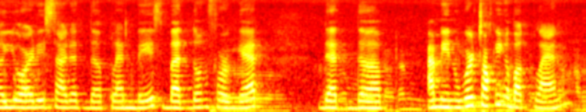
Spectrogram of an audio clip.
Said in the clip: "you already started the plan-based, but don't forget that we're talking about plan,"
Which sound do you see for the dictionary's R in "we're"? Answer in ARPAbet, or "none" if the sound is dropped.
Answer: R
